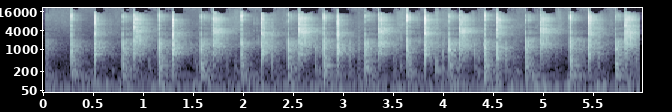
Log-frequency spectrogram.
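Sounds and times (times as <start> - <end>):
ping pong: 0.0 - 5.9.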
